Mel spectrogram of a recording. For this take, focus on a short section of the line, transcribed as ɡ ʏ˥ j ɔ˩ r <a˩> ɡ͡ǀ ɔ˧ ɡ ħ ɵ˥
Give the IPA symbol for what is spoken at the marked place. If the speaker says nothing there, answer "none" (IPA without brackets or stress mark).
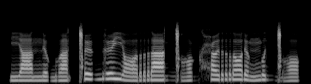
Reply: a˧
